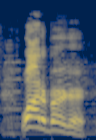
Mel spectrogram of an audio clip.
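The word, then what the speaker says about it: Whataburger: It don't sound like water, but everybody says it, especially Texans say it like pop-tart, right? It's just water burger.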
